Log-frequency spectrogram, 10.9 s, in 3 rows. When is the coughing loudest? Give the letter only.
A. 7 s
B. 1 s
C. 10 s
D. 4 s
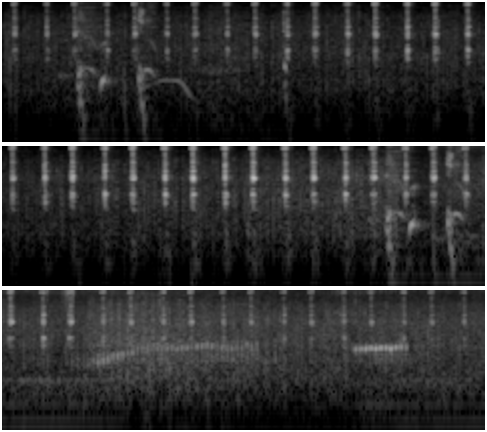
A.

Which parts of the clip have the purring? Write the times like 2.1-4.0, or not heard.
6.8-10.8.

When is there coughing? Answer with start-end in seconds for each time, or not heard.
0.4-2.1, 6.3-7.1.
